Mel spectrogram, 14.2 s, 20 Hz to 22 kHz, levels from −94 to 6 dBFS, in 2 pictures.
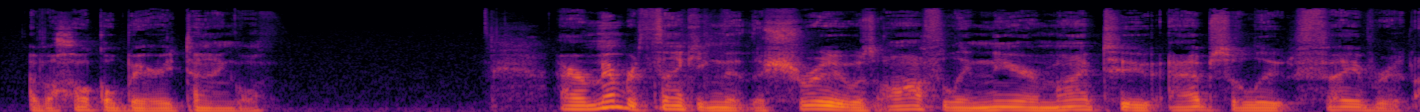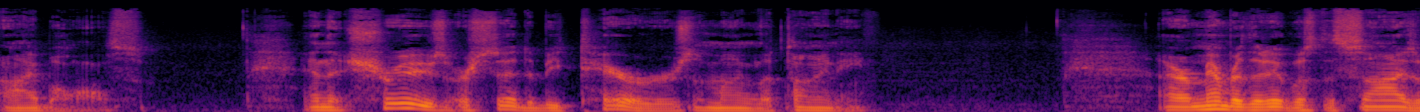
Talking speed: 150 wpm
